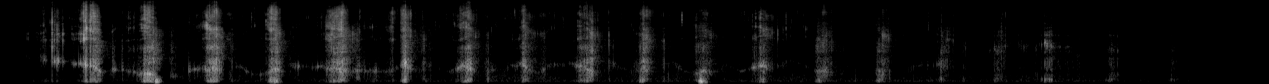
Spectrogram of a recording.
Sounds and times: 0.3s HummusChipsBite 11.9s
0.3s NormalChew 12.0s

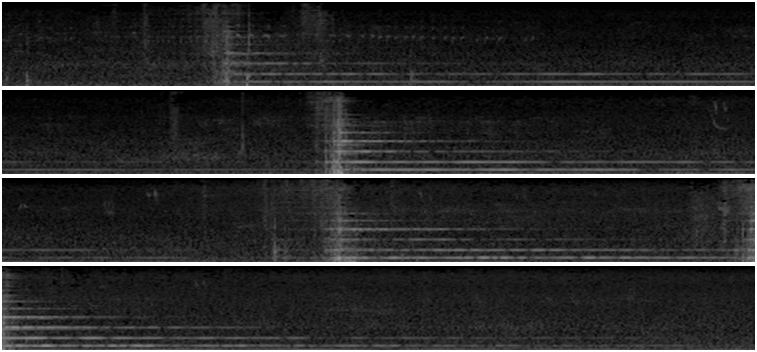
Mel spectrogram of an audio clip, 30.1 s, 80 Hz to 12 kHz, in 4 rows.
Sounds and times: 1.3s fence resonance 9.6s
10.5s fence resonance 28.8s

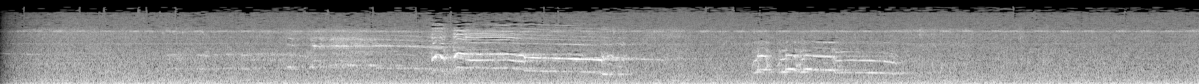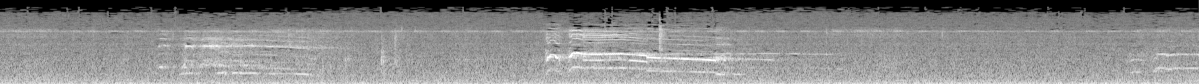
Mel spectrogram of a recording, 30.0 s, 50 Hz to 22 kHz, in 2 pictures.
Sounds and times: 0.0s cicadas 29.9s
2.1s roosters 8.5s
9.4s roosters 11.4s
17.0s roosters 19.4s
21.8s roosters 25.6s
29.0s roosters 29.9s

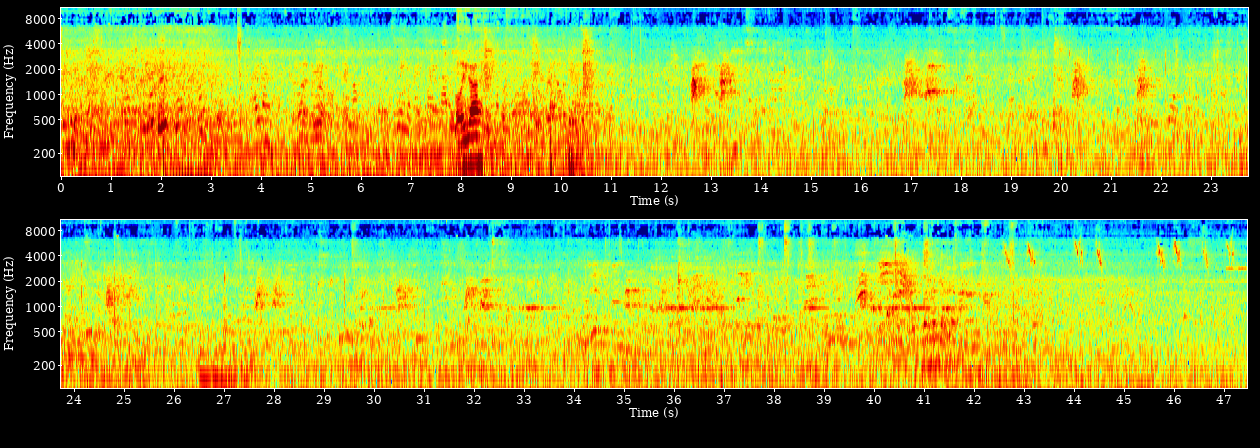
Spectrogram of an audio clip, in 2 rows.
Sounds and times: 0.0s low traffic 47.4s
0.0s tourists chatting 47.4s
33.7s footsteps 43.2s
44.0s birds 44.7s
45.6s birds 47.4s

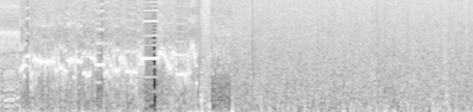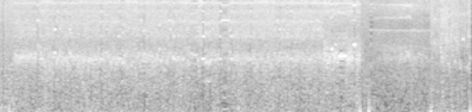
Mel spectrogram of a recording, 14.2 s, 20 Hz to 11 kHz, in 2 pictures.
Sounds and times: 0.0s glitches 14.1s

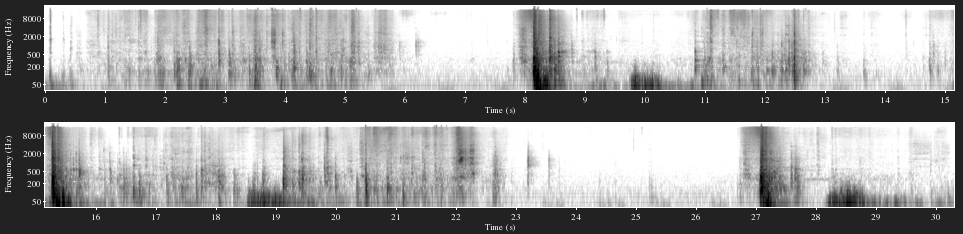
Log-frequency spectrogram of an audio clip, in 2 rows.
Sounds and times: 8.1s Dropping a cardboard box full of heavy things 8.8s
15.2s Dropping a cardboard box full of heavy things 15.9s
27.1s Dropping a cardboard box full of heavy things 27.8s

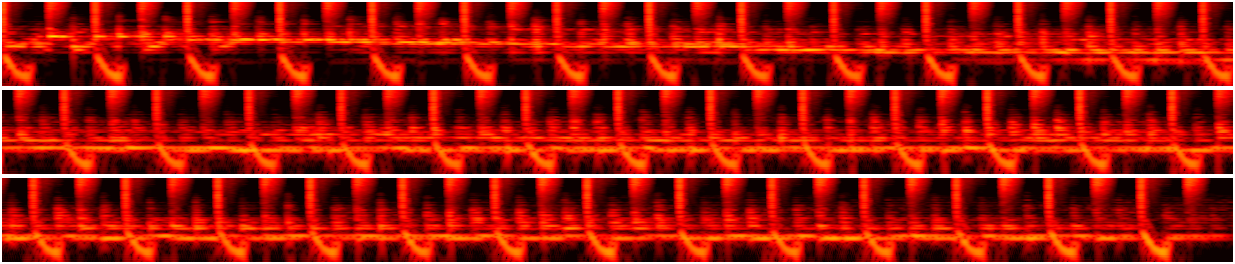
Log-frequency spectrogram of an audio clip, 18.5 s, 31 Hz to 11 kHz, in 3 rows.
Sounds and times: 0.0s melody 5.8s
0.0s bass 18.4s

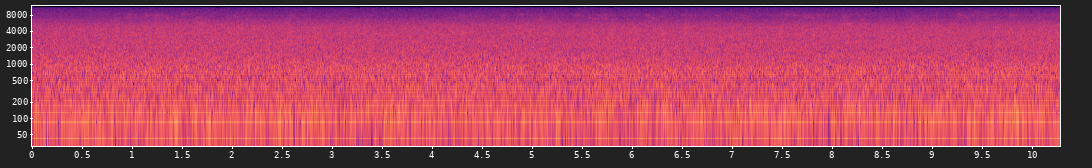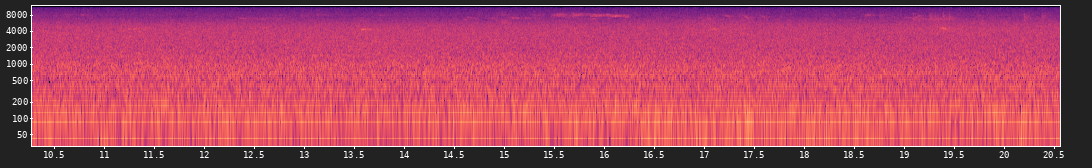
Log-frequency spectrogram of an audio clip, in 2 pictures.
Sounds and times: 0.0s rapids 20.5s

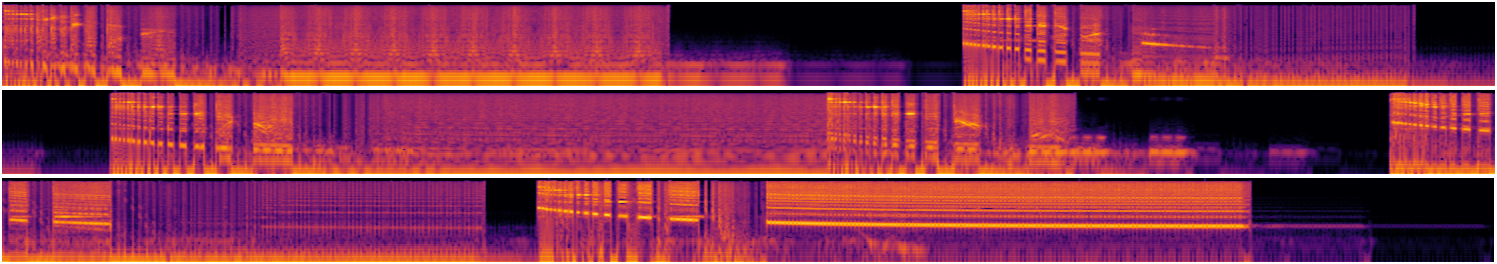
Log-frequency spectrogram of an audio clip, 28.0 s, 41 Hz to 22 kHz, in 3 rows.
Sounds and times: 1.5s synth sounds 8.8s
10.0s synth sounds 19.3s
20.0s synth sounds 27.3s

